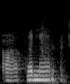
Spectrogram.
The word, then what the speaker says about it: Amman: is it amth am say exactly your name ma' Janette aaman aaman I that's exactly it's exactly how it's spelled anyway go ahead your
